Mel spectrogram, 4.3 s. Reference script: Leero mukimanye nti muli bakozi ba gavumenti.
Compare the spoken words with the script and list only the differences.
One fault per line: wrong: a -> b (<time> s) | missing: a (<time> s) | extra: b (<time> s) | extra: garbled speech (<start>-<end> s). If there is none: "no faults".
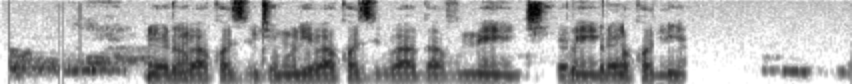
wrong: mukimanye -> bakozi (1.0 s)
extra: garbled speech (2.8-3.4 s)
